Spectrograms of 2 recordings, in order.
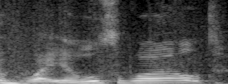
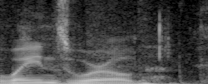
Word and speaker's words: Wayne's World: Did you just say Wales World? No, Wayne's World. No, but like the first time you mispronounced it.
